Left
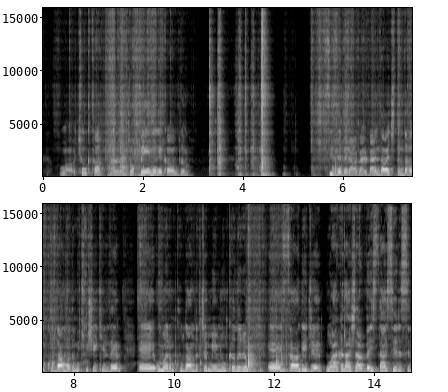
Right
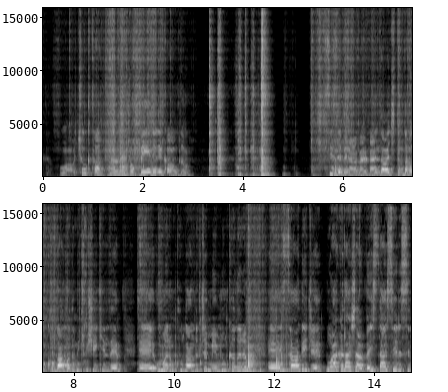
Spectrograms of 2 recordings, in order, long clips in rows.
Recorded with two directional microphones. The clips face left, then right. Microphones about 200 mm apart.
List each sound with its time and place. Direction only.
0.3 s speech: 45° left (ahead or behind)
5.7 s speech: 40° left (ahead or behind); by 14.7 s 25° left (ahead or behind)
